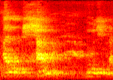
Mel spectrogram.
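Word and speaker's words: الحمد لله: Alhamdulillah yang betul alhamdulillah menggunakan ha pedas makharjunnya dian tengah bunyinya ada bunyi pedas ha ha ha kalau dibaca alham makhraj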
